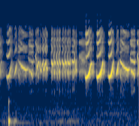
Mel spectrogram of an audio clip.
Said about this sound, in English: Hey, you know what I did? I know we're still talking about TV, but I bought the cats a cat toy. Yes, and I know. It's a little bird.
